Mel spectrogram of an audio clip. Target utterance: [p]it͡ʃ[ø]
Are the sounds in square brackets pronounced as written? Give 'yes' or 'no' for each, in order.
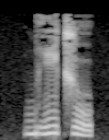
no, no

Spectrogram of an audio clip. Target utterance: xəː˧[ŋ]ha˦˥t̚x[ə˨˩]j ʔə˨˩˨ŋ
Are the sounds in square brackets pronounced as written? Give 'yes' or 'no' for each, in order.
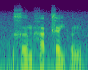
no, no

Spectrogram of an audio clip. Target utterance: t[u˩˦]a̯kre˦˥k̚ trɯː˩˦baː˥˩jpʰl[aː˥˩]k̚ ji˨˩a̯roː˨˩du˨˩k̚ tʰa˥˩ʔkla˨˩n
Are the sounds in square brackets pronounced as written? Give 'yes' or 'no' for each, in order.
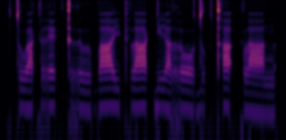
yes, yes

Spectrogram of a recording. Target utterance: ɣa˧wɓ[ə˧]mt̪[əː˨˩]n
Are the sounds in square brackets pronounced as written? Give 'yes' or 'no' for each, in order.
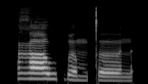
no, yes

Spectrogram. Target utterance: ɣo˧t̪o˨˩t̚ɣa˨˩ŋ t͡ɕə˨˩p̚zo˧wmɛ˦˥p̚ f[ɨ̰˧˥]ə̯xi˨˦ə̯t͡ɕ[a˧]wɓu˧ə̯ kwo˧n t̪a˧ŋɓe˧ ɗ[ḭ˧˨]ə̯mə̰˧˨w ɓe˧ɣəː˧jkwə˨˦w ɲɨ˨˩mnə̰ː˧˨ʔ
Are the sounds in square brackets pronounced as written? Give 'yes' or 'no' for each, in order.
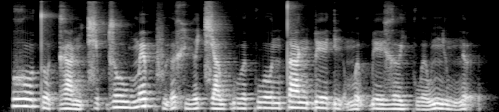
yes, yes, yes

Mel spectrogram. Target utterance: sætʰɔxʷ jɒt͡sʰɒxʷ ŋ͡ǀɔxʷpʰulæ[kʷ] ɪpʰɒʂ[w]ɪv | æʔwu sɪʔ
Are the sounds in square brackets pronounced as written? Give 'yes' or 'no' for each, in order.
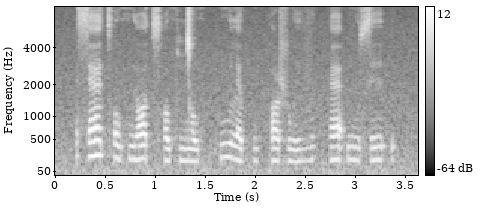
yes, yes

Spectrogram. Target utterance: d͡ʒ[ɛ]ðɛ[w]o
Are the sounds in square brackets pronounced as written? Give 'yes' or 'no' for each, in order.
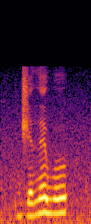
yes, yes

